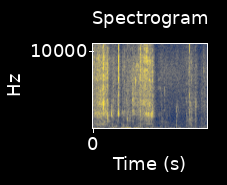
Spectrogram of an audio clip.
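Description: Dry peat potting soil rustling as it tips and crumbles out of a plastic plant pot into a plastic tub, loudest for about the first second, followed by light scraping and small knocks of the plastic.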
